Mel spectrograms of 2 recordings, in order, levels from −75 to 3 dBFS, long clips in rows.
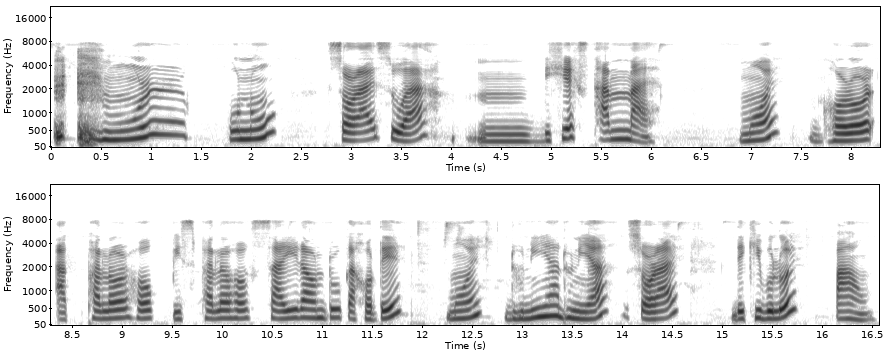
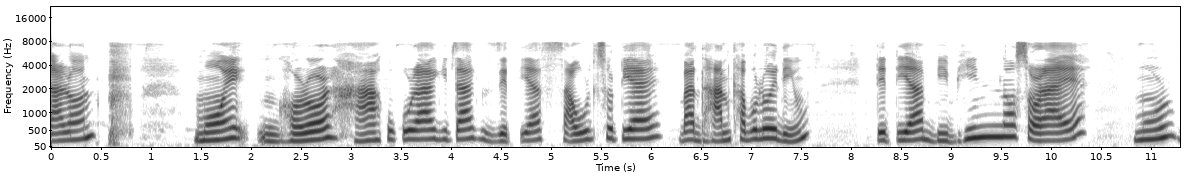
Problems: constant background noise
